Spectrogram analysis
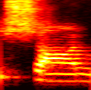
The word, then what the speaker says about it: Sean: It's Sean rhymes with barn, like ham and man, you know, like the Queen.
